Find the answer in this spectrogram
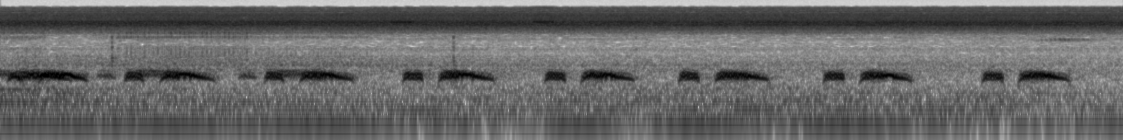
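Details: Spotted dove calling as a trapping decoy. Paired short coos followed by longer throaty croons roll on steadily for several seconds, with a faint hum beneath.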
